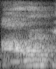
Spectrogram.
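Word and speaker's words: hour: उसी तरह आवर लिखा हुआ है, तो आवर एच से शुरू हो रहा है, उसका उच्चारण हम आवर से पढ़ते हैं, और वही फिर एच से हिप्पो लिखा हुआ है, उसमें ए लगा।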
